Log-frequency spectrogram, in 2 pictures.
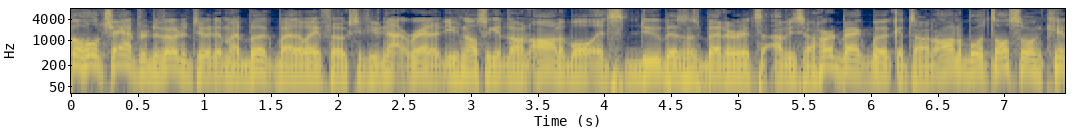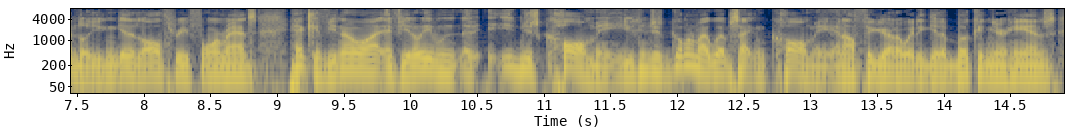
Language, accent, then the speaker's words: English; Huntington, United States; First Federal Bank in my hometown of Huntington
